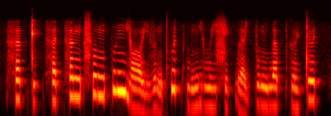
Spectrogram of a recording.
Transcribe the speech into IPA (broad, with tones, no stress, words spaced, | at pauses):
hɐ˧k̚t̪ɪ˨k̚ hɐ˨t̚hɐ˧ŋt͡sʰʊ˧ŋ kʷɪ˥ŋjɔː˨˩j lʊ˨˩ŋkʷʰɐ˥t̚ kʷɪ˨˧ŋjuː˨j sɪ˨˥k̚lɐ˨˩jpʊ˧ŋ wɐ˨p̚kɵ˨ɥ t̪ɵ˥t̚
